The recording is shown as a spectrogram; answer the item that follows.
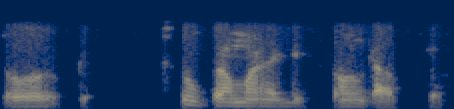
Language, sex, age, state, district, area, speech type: Gujarati, male, 60+, Gujarat, Valsad, rural, conversation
